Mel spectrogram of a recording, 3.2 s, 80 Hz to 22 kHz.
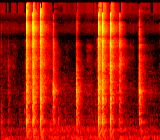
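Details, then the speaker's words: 2020 Starcraft Autumn Ridge 21RBS travel trailer propane stove, valve open to purge the system: sharp dry igniter snaps in quick clusters, about a dozen in three seconds, until the burner lights; normal igniter clicking. "And just keep on hitting that igniter until you eventually get a flame like so."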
